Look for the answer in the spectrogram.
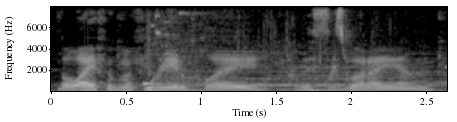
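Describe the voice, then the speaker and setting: A woman's voice: on the low side, fairly even intonation, fairly quick. A woman live streaming a video game, chatting casually to viewers and muttering asides to herself as she plays. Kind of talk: casual chat while gaming. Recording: loud game music behind the voice. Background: video game music and sounds.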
